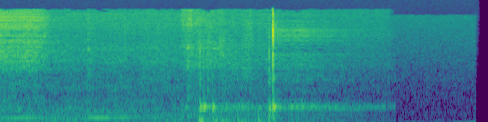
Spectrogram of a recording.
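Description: A hand thumps on the wooden body of a guitar.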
